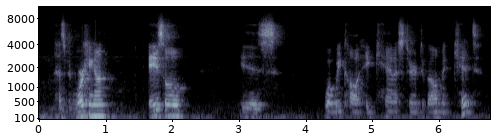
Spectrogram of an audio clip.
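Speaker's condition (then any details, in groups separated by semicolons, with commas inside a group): No condition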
